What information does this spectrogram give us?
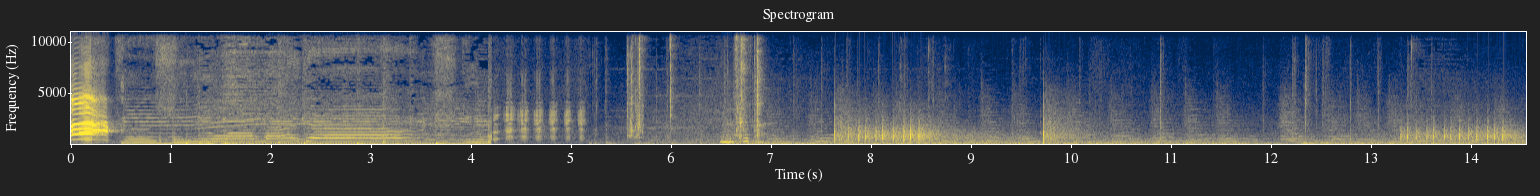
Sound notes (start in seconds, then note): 5.6 click click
